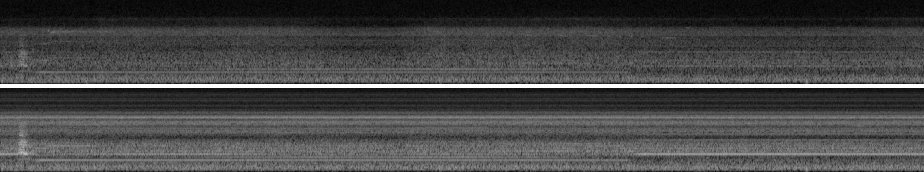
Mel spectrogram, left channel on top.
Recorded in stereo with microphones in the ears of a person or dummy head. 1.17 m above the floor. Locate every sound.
0.0 s a machine running: 55° right (ahead or behind)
